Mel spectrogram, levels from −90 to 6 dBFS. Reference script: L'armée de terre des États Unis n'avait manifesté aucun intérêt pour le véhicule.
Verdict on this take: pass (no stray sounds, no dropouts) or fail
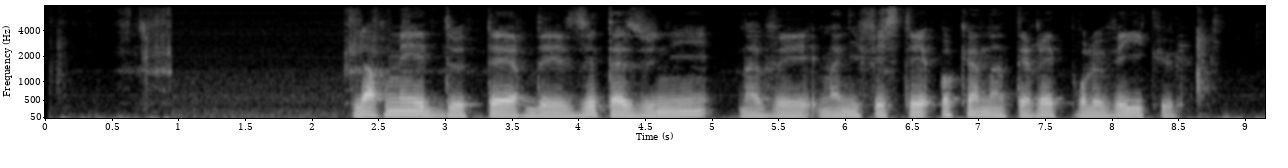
pass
